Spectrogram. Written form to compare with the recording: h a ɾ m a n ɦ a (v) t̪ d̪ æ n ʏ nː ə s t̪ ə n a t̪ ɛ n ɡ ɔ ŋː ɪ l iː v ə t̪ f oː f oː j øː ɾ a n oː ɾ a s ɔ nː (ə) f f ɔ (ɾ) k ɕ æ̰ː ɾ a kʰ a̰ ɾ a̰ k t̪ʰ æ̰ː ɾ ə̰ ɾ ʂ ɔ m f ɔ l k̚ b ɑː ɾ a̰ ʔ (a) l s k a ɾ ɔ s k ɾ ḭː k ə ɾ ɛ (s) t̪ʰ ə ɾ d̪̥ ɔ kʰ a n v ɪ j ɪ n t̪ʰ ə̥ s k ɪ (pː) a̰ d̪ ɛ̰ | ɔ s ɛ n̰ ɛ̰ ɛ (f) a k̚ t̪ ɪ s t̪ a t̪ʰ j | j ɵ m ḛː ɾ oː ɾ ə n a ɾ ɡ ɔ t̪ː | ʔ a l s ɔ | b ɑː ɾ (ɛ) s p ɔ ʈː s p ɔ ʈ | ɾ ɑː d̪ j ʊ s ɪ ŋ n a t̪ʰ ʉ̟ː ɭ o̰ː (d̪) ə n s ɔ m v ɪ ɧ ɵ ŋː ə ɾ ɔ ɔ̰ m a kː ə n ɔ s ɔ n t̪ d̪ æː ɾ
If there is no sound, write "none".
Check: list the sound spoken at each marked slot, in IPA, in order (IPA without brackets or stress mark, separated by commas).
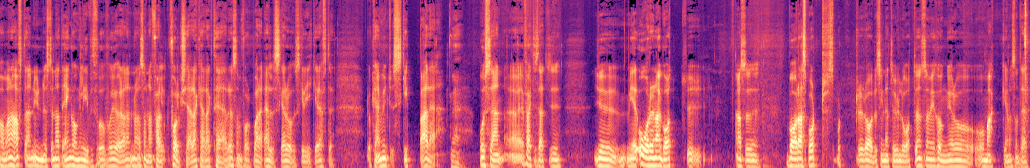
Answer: f, a, l, ɛ, f, pː, f, a, t̪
